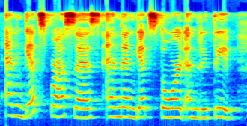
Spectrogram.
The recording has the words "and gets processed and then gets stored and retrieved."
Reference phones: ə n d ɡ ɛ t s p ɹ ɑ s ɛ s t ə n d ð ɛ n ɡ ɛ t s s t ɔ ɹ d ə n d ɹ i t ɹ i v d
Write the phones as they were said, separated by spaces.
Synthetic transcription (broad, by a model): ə n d ɡ ɛ t s p ɹ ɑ s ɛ s ə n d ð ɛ n ɡ ɛ t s s t ɔ ɹ d ə n d ɹ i t ɹ i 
